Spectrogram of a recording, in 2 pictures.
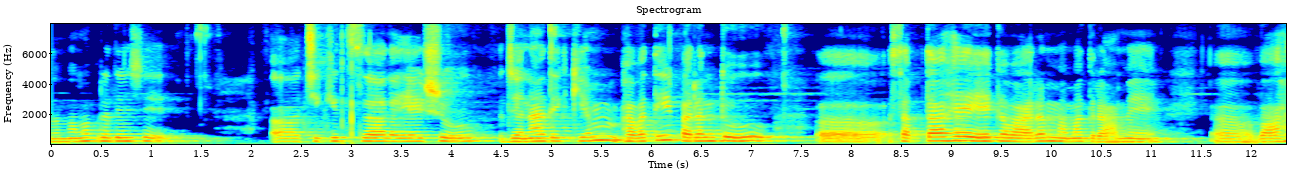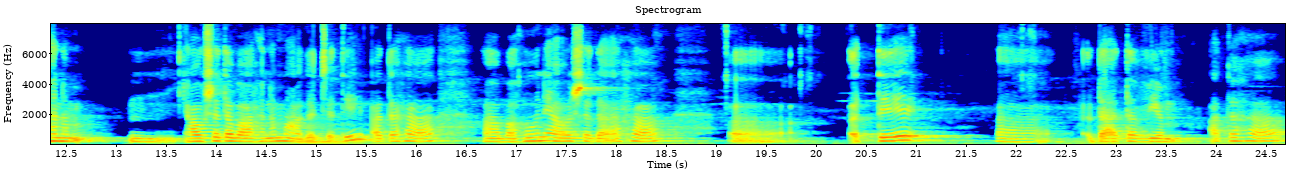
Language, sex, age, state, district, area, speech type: Sanskrit, female, 30-45, Andhra Pradesh, East Godavari, urban, spontaneous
